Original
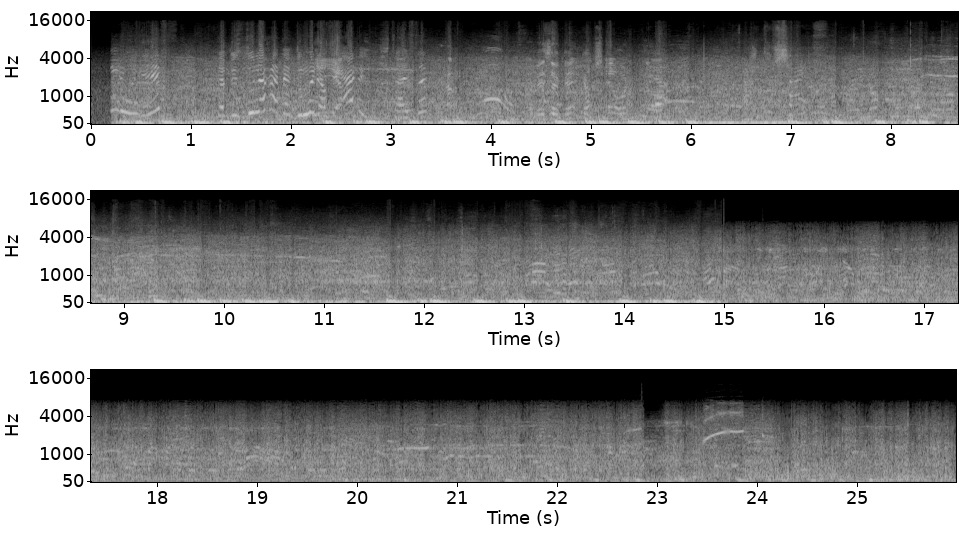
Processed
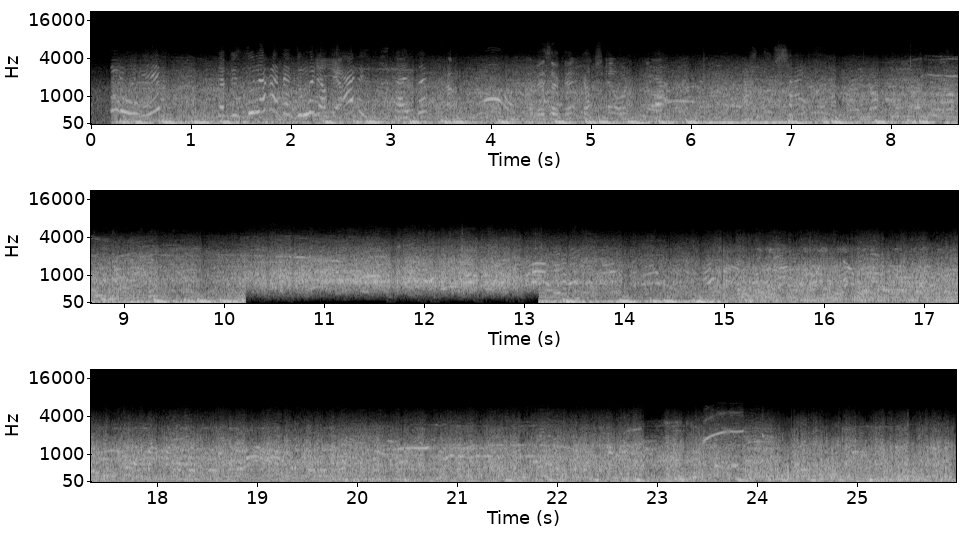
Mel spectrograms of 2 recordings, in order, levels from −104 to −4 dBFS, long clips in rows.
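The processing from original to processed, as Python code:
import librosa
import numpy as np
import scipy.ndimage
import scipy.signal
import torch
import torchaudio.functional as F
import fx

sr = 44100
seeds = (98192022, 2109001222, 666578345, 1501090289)

y = fx.highpass(x, sr, hz=580.0, slope=24, at=(10.21, 13.15))
y = scipy.signal.sosfilt(scipy.signal.cheby1(2, 1.0, 1100.0, 'lowpass', fs=sr, output='sos'), y)
y = fx.rider(y, sr, range_db=10, speed_s=0.5)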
